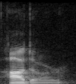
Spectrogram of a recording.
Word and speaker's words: Adar: on Adar Adar Adar it sounds like he is pronounced Adar you can go here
